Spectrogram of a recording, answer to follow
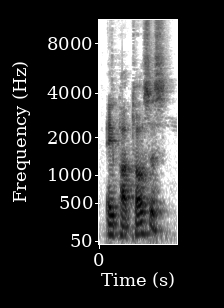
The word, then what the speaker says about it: apoptosis: Apoptosis.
